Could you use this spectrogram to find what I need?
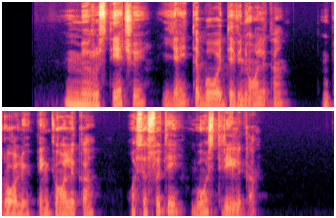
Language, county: Lithuanian, Utena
